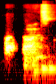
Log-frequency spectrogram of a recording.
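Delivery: breathy whisper of the greeting; whispered imitation. Streamer whispers the YouTuber's greeting back. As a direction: whisper "Hi, guys" to yourself. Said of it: "I love how he says it".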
